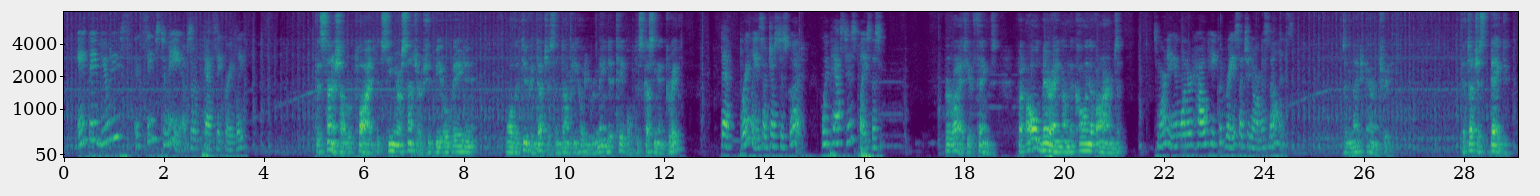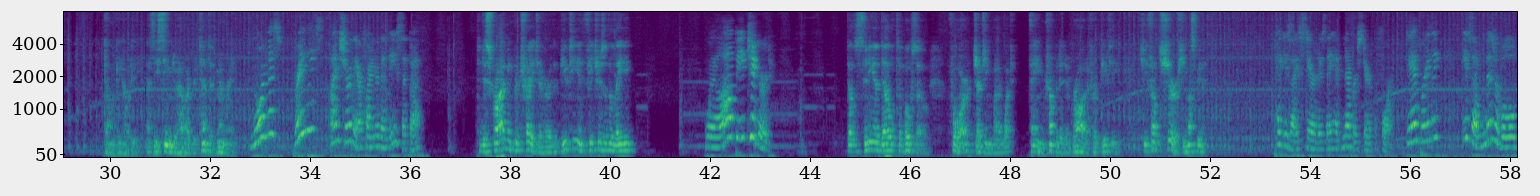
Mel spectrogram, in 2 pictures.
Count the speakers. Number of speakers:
2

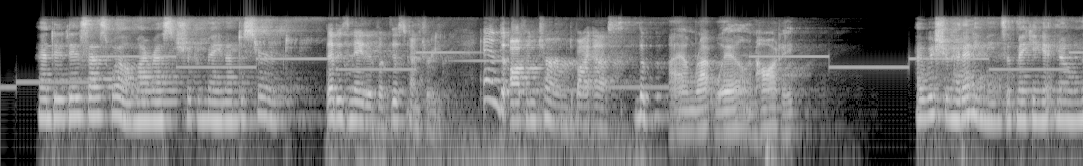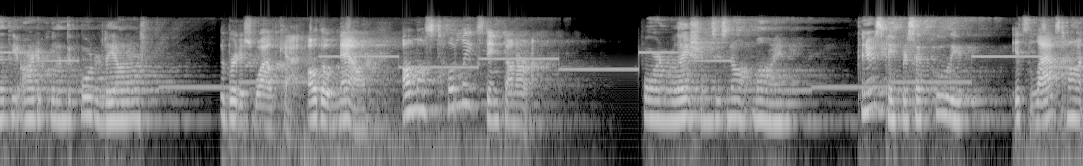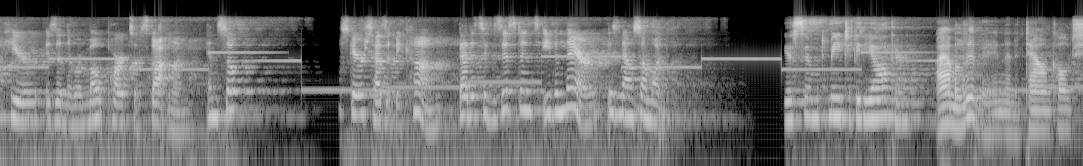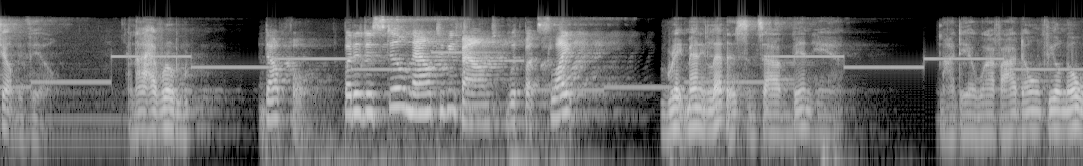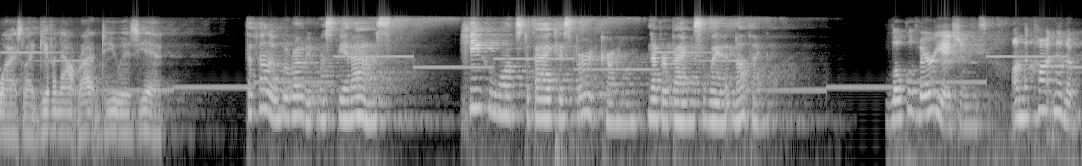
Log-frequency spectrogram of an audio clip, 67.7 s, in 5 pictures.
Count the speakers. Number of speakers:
3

